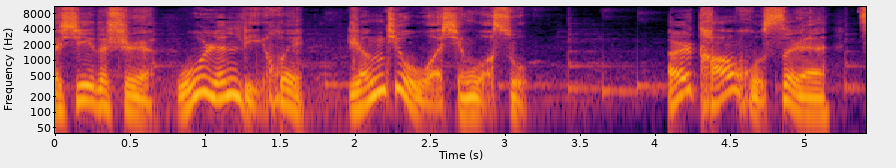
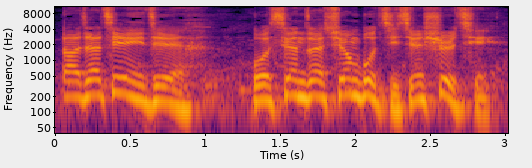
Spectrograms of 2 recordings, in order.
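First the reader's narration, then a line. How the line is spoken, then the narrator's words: Raised voice. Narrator (Chinese): 王宇 声音提高了几个分贝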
